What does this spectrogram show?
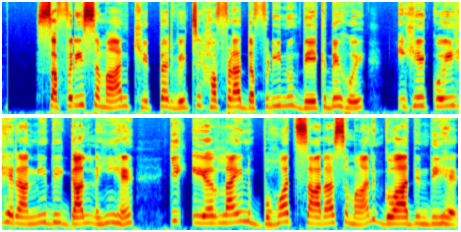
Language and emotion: Punjabi, disgusted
